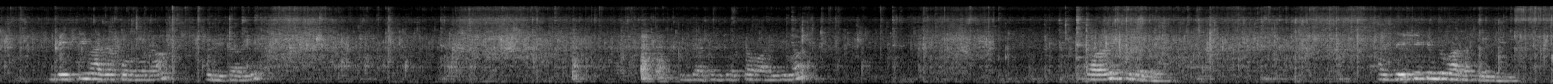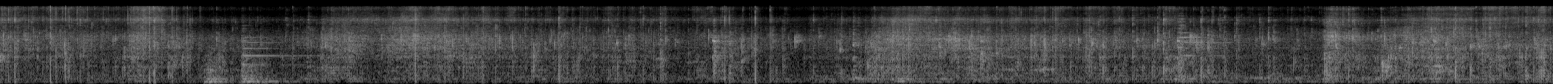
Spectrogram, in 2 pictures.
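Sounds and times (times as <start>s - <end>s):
cheese sizzling in oil: 0.0s - 31.0s
metal spatula clicking and scraping: 22.5s - 23.0s.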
